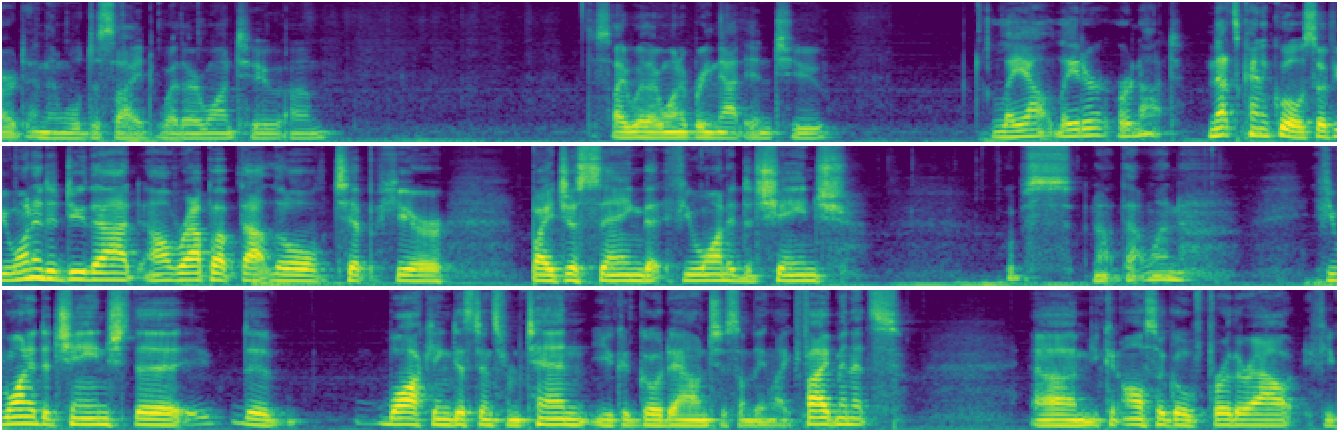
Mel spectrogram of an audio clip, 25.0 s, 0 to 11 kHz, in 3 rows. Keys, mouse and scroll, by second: 0.4 space, 0.7 h, 6.1 space, 14.5 super+w.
